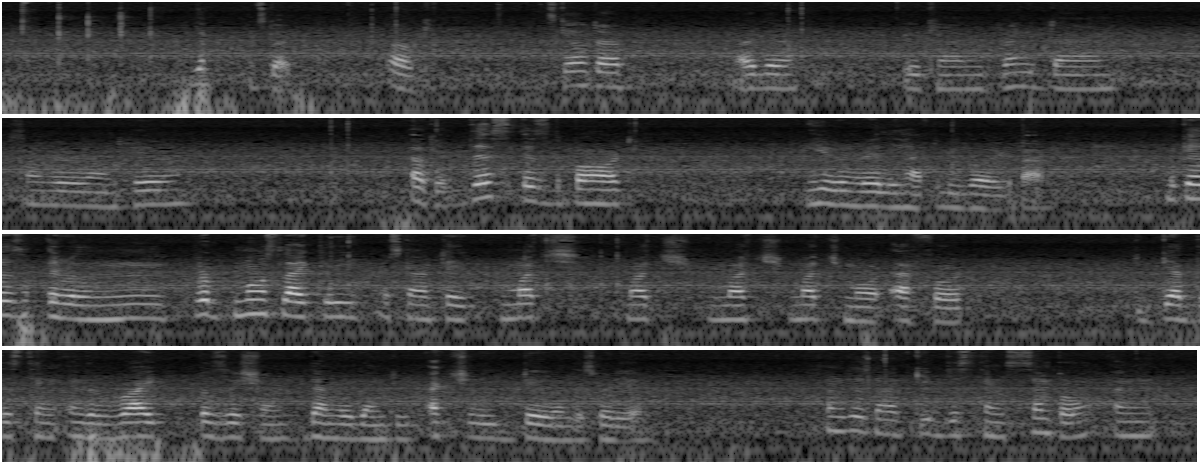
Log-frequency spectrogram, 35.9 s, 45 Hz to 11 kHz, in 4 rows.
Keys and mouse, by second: 3.9 s, 6.7 g, 18.8 KP_1, 20.4-25.1 drag, 21.6-23.1 l, 25.1 g, 34.7 s.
